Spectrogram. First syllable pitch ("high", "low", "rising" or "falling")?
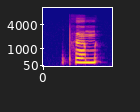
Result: high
